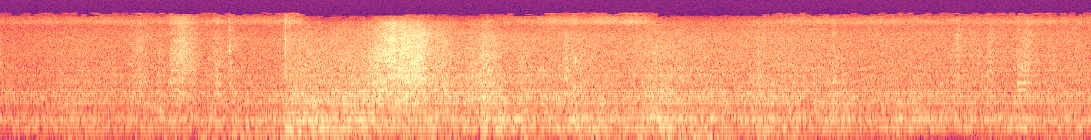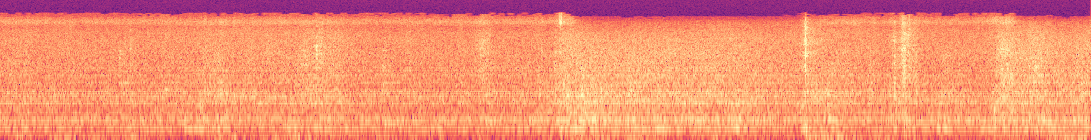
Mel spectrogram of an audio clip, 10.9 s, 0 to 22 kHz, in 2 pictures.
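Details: Honey bees in a bee yard during a spring buildup hive inspection, 7-9-22: a dense, steady low hum of many wings, holding evenly for about eleven seconds with a few faint clicks of hive handling.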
